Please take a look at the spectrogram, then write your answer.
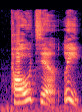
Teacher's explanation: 投, second tone, 简, third tone, 历, 投简历.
